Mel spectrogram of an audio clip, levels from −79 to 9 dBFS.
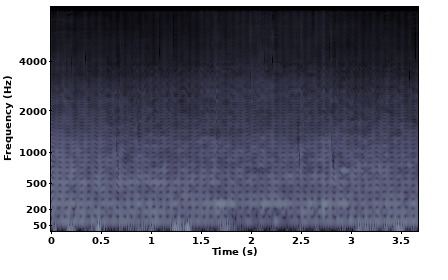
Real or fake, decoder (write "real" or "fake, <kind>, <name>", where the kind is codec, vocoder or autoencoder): fake, vocoder, BigVGAN v2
